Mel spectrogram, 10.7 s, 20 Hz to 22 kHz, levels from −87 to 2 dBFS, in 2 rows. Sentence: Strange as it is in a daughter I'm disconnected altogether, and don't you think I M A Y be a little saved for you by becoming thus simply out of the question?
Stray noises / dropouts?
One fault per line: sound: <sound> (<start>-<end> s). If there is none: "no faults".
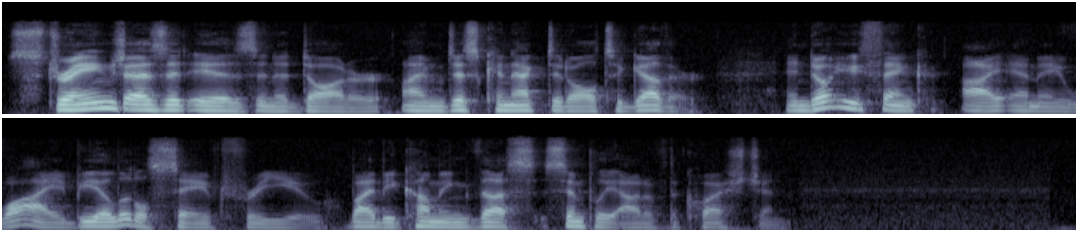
no faults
